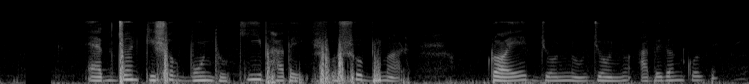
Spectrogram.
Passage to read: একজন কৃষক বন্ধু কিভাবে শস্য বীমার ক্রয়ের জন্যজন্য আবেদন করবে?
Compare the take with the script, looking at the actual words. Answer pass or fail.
pass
